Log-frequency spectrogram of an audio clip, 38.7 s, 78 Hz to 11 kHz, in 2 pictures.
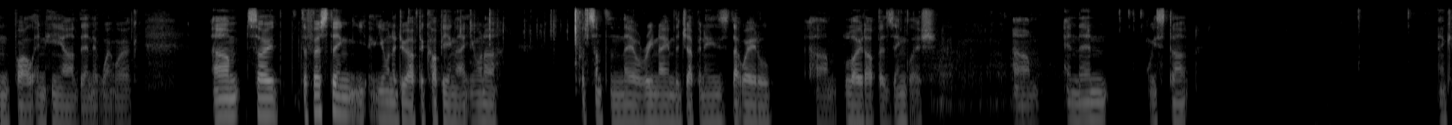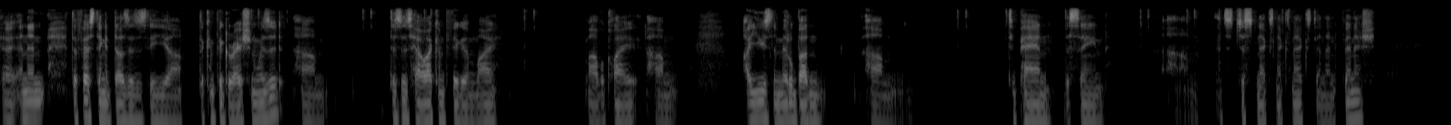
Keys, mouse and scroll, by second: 4.1 click, 4.2 click, 5.9 F2, 6.5 Home, 6.8 a, 7.0 a, 7.3 a, 7.6 Return, 11.7 click, 14.9 click, 15.1 click, 22.7 click, 24.2 click, 25.0 click, 26.3 click, 32.1 click, 33.5 click, 35.1 click, 35.6 click.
